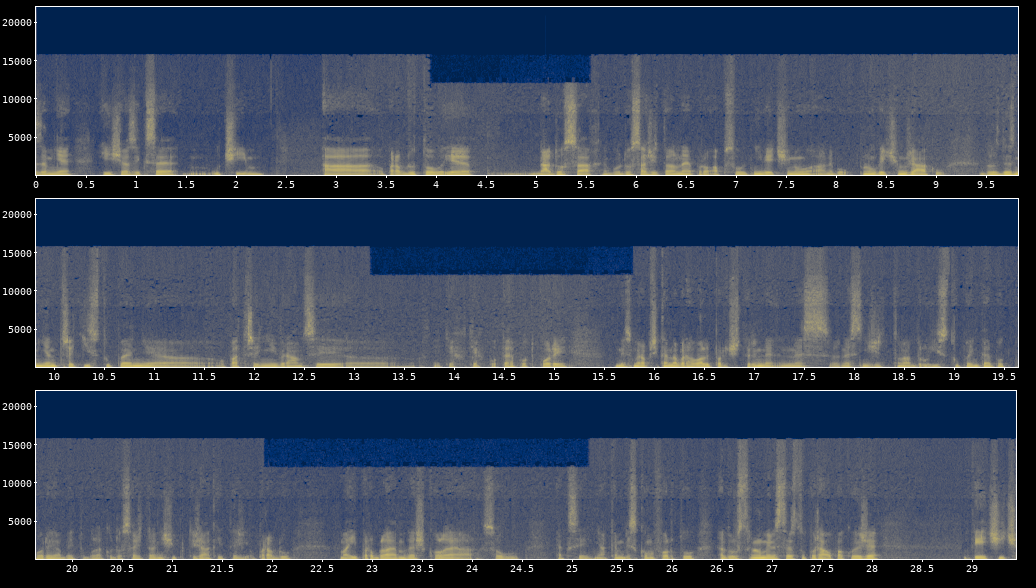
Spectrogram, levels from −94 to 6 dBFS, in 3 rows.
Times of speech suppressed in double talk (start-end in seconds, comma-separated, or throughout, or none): none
